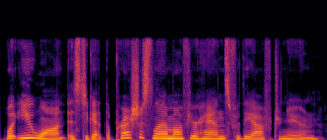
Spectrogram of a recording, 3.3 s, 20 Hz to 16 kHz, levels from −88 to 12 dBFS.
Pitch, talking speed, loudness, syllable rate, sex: 240 Hz, 275 wpm, -16 LUFS, 5.8 syllables/s, female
